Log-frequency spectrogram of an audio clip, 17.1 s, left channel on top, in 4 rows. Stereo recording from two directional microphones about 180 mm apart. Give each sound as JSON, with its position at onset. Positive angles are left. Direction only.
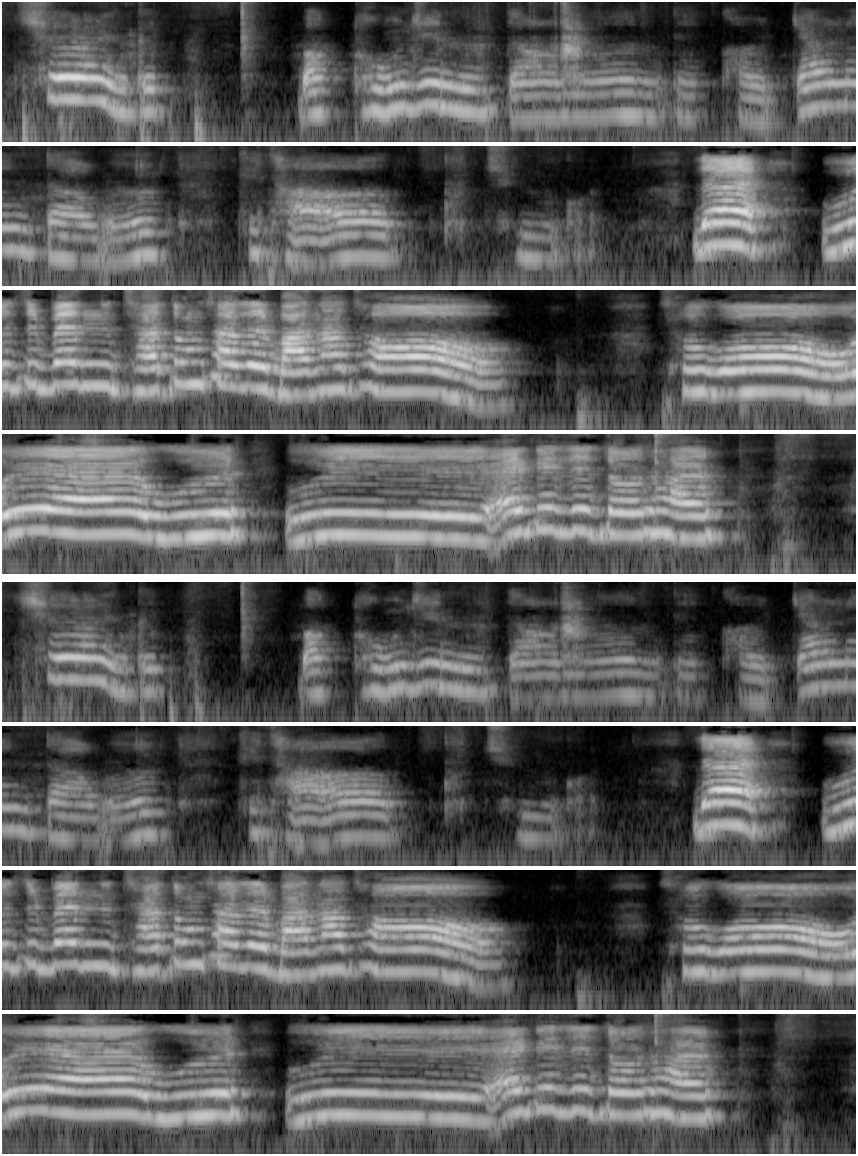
{"t": 0.2, "sound": "a sound", "side_deg": 20}
{"t": 1.5, "sound": "a child's voice", "side_deg": 20}
{"t": 5.9, "sound": "speech", "side_deg": 35}
{"t": 8.1, "sound": "child singing", "side_deg": -10}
